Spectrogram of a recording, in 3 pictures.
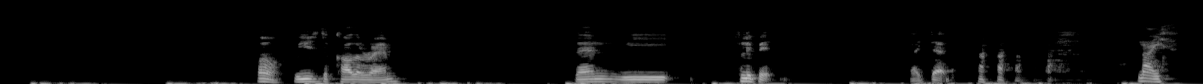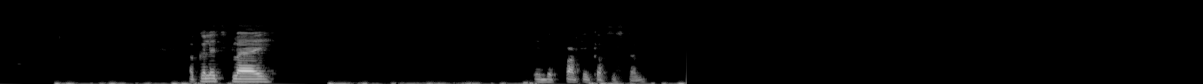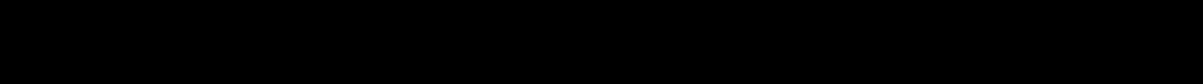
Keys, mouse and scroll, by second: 1.9 middle click, 2.6 click, 2.6 middle click, 2.8-5.5 drag, 8.0-9.7 drag, 13.0-15.2 middle drag, 15.4-16.4 drag, 16.4-17.4 middle drag, 19.6 click, 21.7 click, 22.1 KP_0, 23.2-23.8 middle drag, 24.2 click, 25.4 middle drag, 27.1 click, 28.2-28.8 middle drag, 29.8 middle drag, 30.1 s, 30.6 middle click, 32.3-32.8 middle drag, 35.8-36.0 middle drag.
